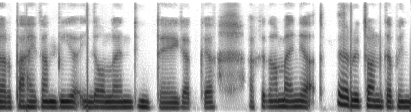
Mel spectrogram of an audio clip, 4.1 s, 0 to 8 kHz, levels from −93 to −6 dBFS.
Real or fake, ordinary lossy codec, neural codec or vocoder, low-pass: fake; none; codec, 24 kHz, 0.9 kbps, WavTokenizer, large speech release; 7.2 kHz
